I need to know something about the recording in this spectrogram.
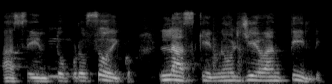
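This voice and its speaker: Slow-talking woman teacher. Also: fairly low pitch, slight background noise. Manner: slow, repetitive, with many fillers. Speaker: primary school teacher. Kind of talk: online class explanation.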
